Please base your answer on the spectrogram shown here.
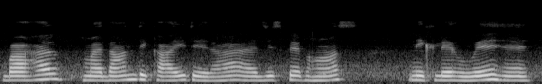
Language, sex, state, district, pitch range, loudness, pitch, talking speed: Hindi, female, Jharkhand, Palamu, 190-210 Hz, -17 LUFS, 195 Hz, 120 wpm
